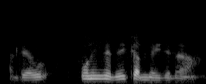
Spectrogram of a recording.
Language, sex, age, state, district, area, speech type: Manipuri, male, 45-60, Manipur, Imphal East, rural, conversation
